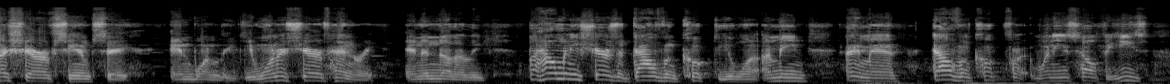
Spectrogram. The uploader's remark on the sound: takes phone calls and answers voicemails all show long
